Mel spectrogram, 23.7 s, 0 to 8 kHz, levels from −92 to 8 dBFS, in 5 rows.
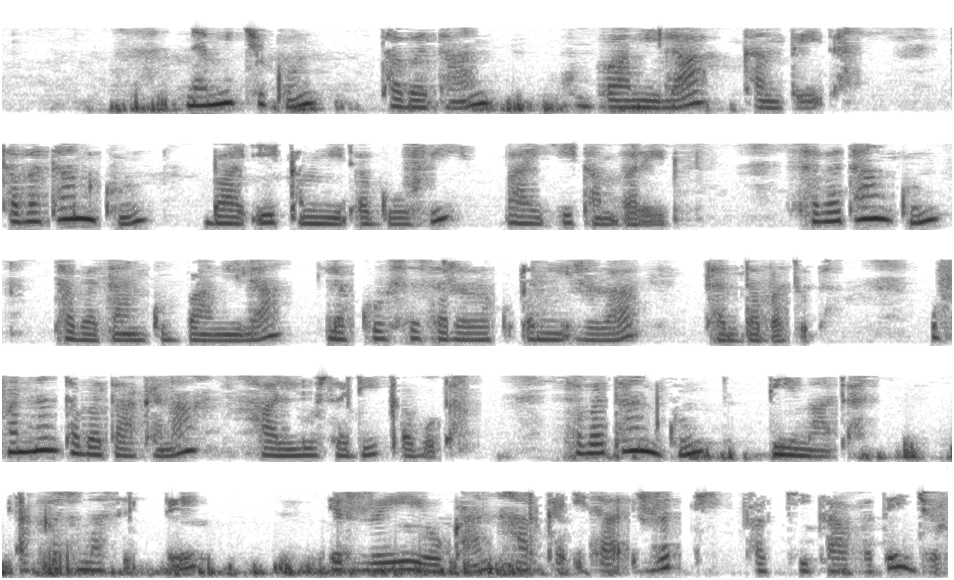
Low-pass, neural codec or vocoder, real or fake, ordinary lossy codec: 7.2 kHz; none; real; AAC, 16 kbps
